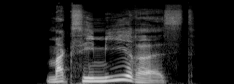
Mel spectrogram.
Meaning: second-person singular subjunctive I of maximieren
- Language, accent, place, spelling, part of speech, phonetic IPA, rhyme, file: German, Germany, Berlin, maximierest, verb, [ˌmaksiˈmiːʁəst], -iːʁəst, De-maximierest.ogg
